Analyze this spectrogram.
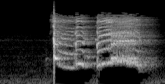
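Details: Tame green junglefowl crowing loudly: one harsh, hoarse two-part crow, a short rasping first note running straight into a longer, buzzy, strained second note lasting about half a second, then faint background rustle.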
